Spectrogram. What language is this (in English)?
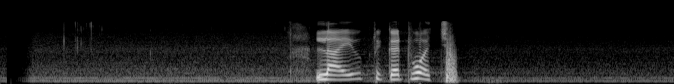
Sinhala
